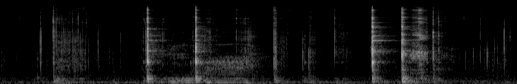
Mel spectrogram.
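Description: Metal spoon stirring cereal in milk in a bowl, with a few sharp clinks of the spoon against the bowl.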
